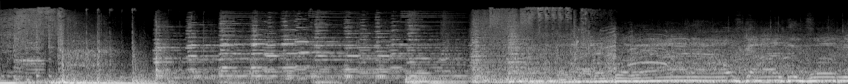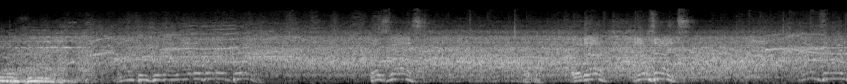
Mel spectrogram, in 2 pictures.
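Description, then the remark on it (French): A dense crowd of football supporters massed on a square in Berlin erupts in a loud collective outcry of dismay as they watch the German team's defeat in Russia, voices rising and wavering together in groans and shouts that carry on continuously, with some musical sound briefly at the start. “Pas besoin d'image pour que vous compreniez ces cris d'effroi. C'était dans la foule qui s'était massée sur une place de Berlin cet après-midi, où les supporters ont donc assisté à la déroute allemande en Russie.”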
